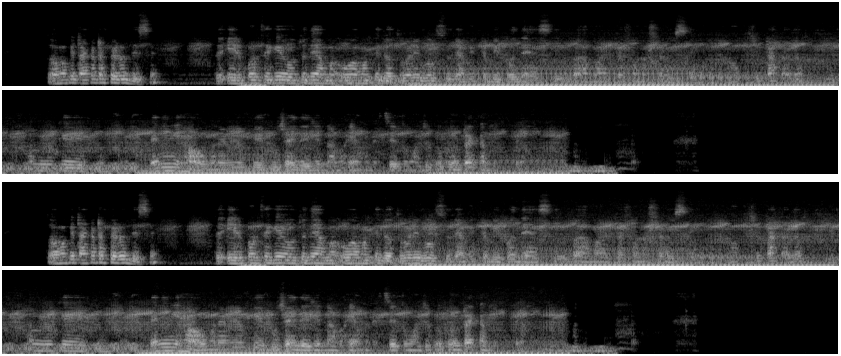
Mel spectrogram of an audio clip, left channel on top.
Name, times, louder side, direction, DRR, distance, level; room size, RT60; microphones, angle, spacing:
voice 1, 0.4-1.6 2.1-6.9 7.3-8.0 8.6-13.6 15.1-15.3, right 1 dB, 20° right, 1.3 m, -29 dB
sound 1, 1.0-14.0, right 3 dB, 75° right, 1.2 m, -38 dB
sound 2, 2.4-14.5, right 1 dB, 30° left, 0.4 m, -27 dB
voice 2, 13.8-14.2 14.5-14.7, right 4 dB, 45° right, 0.5 m, -43 dB
3.4 x 2.3 x 2.7 m
head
